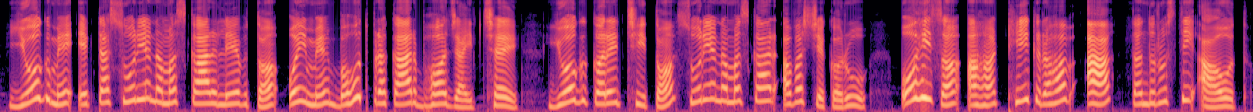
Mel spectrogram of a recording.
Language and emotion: Maithili, neutral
